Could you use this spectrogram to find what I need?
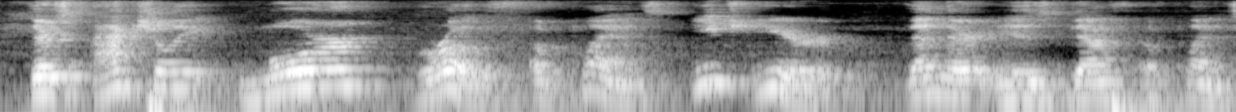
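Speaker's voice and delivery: slow, deliberate, careful delivery.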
